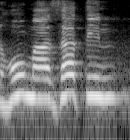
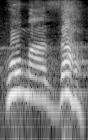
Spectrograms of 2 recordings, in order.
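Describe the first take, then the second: First: The word ends with a full 'tin' sound. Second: The word ends with a soft 'h' sound. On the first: "সবাই বলেন হুমাজা তিন" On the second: "এখন এখানে যদি থামেন কি হবে?"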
